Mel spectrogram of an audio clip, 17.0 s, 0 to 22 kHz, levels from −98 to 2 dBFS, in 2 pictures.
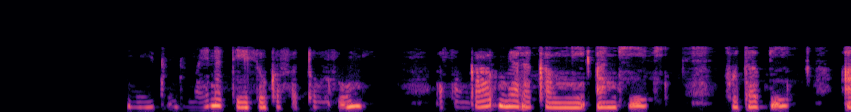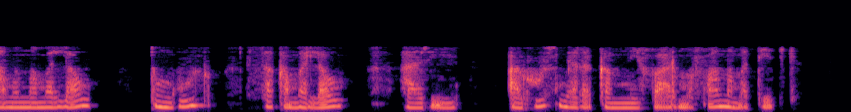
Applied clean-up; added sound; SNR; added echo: none; none; none; none.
